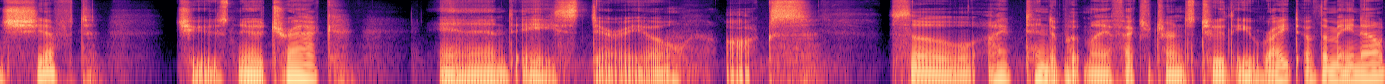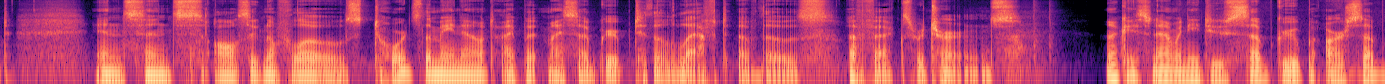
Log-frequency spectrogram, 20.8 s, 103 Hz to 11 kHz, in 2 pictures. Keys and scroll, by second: 2.5-4.1 typing, 4.2 shift+Return.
